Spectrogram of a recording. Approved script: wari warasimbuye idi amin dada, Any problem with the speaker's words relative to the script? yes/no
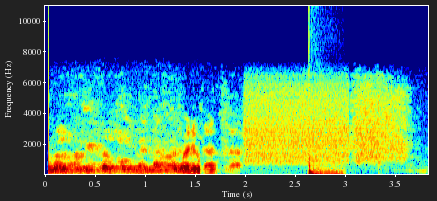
yes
